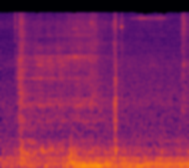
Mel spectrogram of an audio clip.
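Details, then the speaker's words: Toyota Vitz started after repair, with parts replaced, systems cleaned, wiring fixed; short crank, then catches cleanly into a quiet even idle, no knocks or misses, and the earlier jerking vibration is gone. Normal engine start. "Oh, okay yung andar. Okay na. Tahimik na yung andar."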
